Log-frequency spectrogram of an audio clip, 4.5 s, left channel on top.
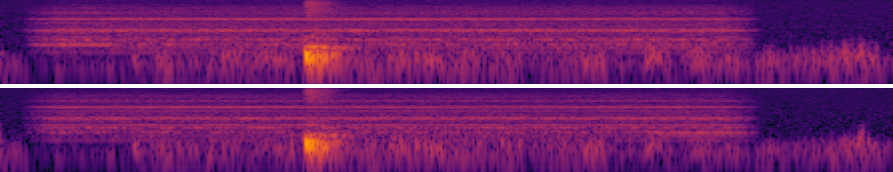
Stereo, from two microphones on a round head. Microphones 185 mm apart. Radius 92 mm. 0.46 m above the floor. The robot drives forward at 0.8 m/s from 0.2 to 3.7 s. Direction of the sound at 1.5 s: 5° right (ahead or behind).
